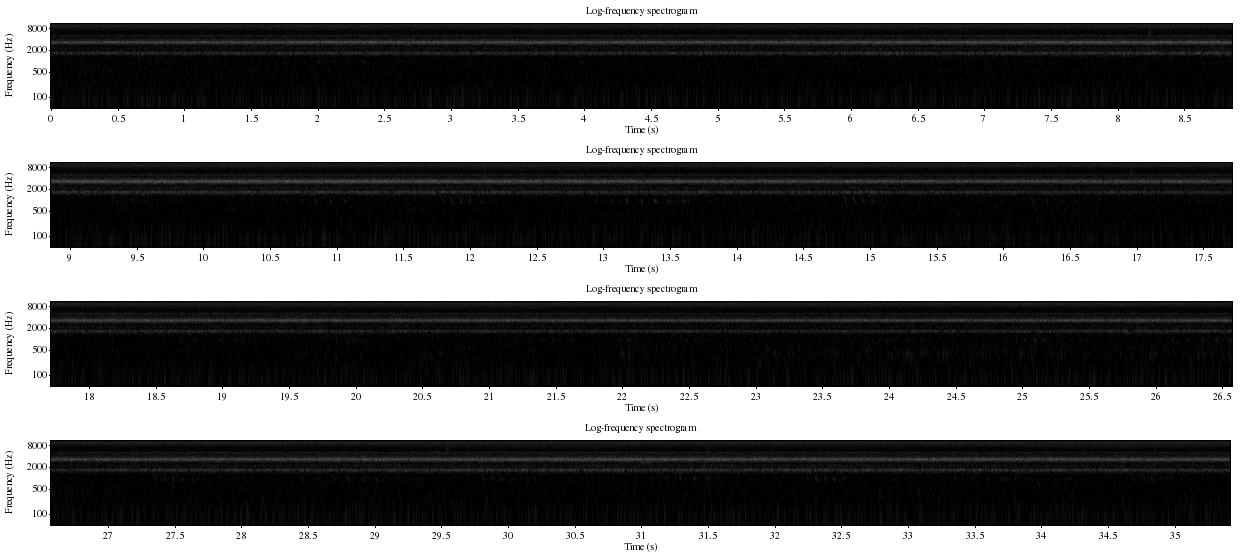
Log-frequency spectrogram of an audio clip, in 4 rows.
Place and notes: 華龍巷, 埔里鎮Nantou County - In the woods
In the woods, Cicada sounds
Zoom H2n MS+XY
